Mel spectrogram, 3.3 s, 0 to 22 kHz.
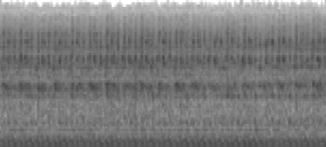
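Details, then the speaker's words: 1957 Chevrolet 283 small-block V8 after new distributor installed, points gapped .016, warming up: deep, even idle with smooth steady pulse, no knocks, ticks or stumbles, heard from the rear exhaust. Normal idle. "it's idling pretty nice right now I'll go ahead and let you listen to it back here"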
